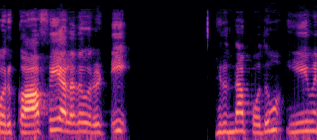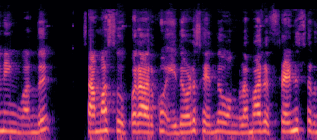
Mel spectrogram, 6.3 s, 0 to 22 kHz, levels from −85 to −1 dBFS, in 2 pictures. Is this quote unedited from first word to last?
yes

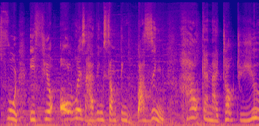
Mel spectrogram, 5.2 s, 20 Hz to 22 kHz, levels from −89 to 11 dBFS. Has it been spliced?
no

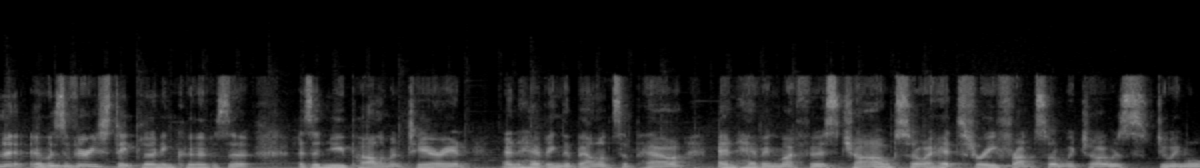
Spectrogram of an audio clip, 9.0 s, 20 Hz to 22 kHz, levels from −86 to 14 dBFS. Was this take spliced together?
no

